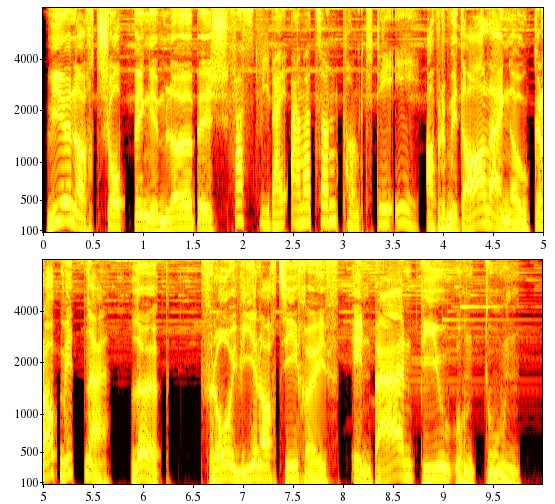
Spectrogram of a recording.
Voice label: Radiospot; LOEB; Amazon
